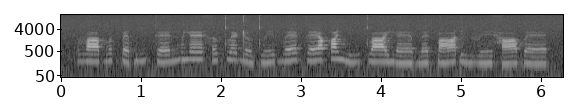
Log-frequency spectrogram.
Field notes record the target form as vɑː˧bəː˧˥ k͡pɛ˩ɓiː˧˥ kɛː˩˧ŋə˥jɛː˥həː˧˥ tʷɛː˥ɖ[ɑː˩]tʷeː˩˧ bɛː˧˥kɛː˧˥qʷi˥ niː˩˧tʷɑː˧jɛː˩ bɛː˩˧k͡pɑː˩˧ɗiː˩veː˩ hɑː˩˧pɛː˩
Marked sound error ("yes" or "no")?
yes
